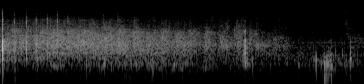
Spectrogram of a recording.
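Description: Audience applause welcomes a professor onto the stage for an education lecture, a sharp burst of clapping that holds steady and gradually fades away, leaving a few scattered sounds at the end.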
